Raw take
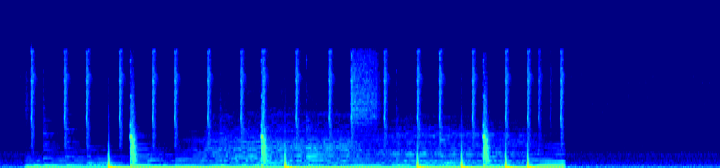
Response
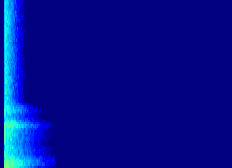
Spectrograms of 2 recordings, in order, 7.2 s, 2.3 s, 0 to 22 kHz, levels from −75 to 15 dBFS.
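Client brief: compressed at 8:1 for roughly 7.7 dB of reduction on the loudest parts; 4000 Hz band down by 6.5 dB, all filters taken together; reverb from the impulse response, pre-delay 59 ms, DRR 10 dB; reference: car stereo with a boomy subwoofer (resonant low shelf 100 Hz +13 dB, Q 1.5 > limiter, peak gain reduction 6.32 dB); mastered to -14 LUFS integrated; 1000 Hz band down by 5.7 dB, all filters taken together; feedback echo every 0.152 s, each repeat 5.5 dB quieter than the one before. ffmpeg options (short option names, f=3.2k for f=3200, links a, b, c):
-filter_complex "[0:a]equalizer=f=1k:t=o:g=-7,equalizer=f=4k:t=o:g=-7.5,acompressor=threshold=-25dB:ratio=8,aecho=1:1:152|304|456|608|760|912|1064:0.531|0.281|0.149|0.079|0.0419|0.0222|0.0118,asplit=2[a][b];[1:a]atrim=start_sample=2205,adelay=59[c];[b][c]afir=irnorm=-1:irlink=0,volume=-26dB[d];[a][d]amix=inputs=2:normalize=0,lowshelf=f=100:t=q:w=1.5:g=13,volume=8.5dB,alimiter=limit=-3dB:level=0:latency=1"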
